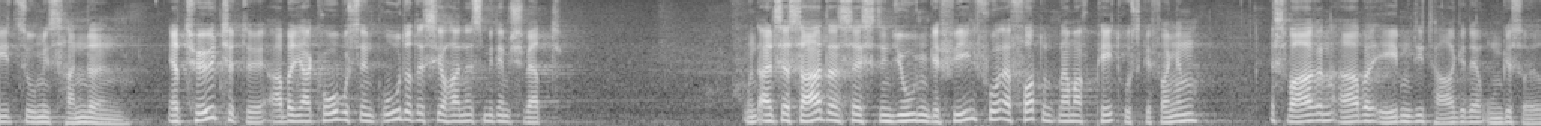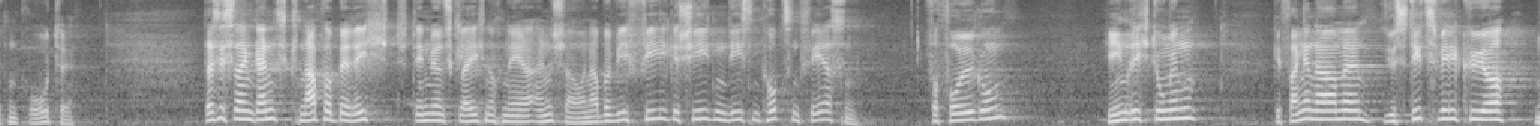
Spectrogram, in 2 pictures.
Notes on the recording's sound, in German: bei einer Veranstaltung der Liebenzeller Mission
